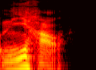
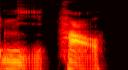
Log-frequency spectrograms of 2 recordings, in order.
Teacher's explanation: You have to go up on the first syllable, you cannot say ni hao, or you can but nobody else does, so it would be considered wrong.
